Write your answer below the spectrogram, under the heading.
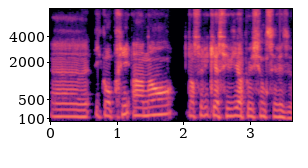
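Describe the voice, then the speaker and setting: A somewhat breathy voice, dark and mellow, at a fairly slow pace with ordinary pitch variation over a quiet background. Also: man. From Belgium. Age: 60s. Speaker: patient giving testimony, chemical engineer. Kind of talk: testimony. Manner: hesitant.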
